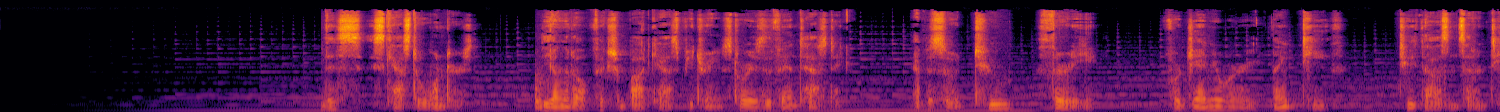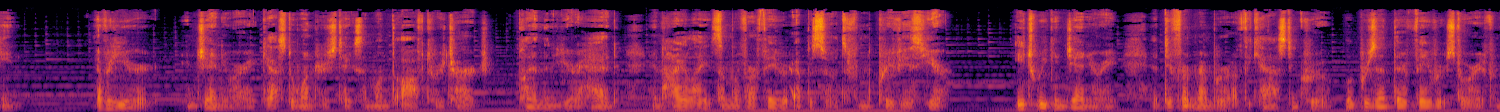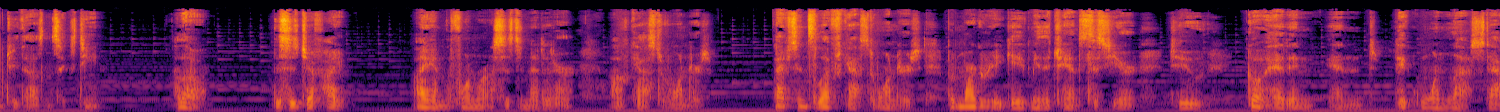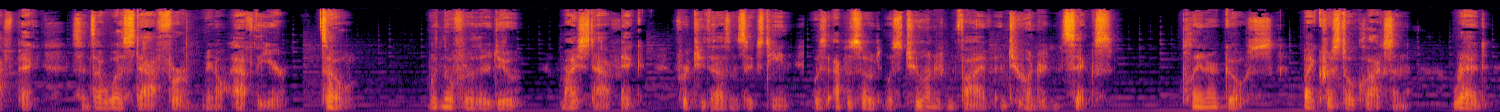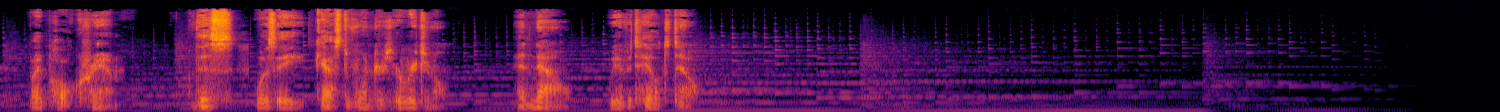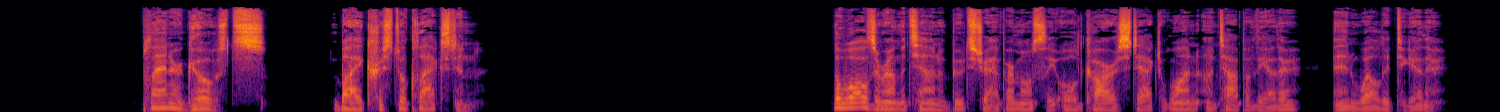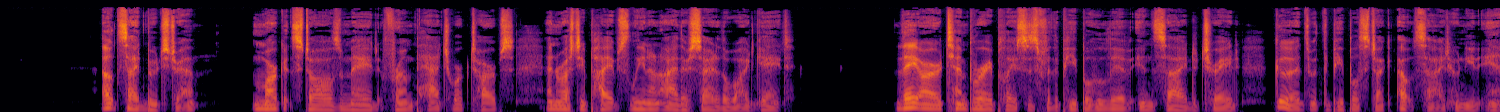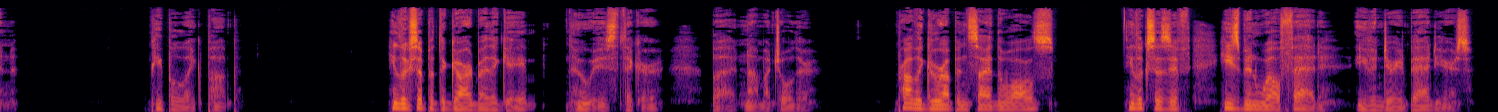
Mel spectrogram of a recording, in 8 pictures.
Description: Audio-Narration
